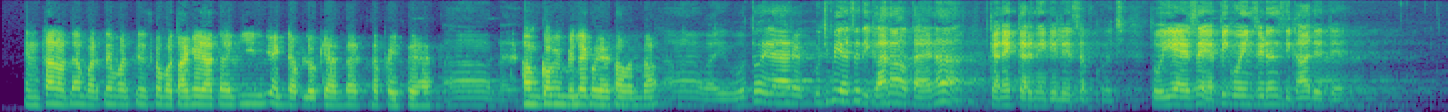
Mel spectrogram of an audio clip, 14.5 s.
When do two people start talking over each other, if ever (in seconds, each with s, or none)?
none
